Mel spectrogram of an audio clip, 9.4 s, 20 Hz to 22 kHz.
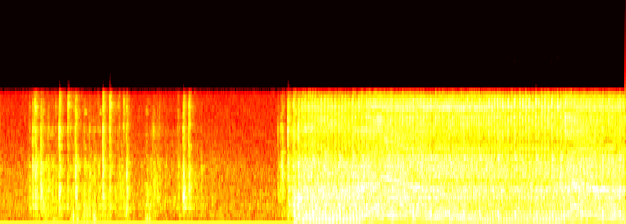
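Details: High-pitched engine noise from a Vespa 125: a few light clicks, then the small engine catches and runs at a fast steady beat with a thin high-pitched edge; cause unclear.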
